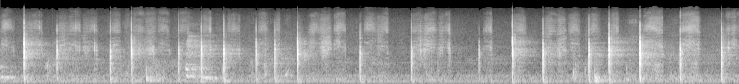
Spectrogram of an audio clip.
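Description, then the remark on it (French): Chalk taps and scrapes across a board in quick, irregular, fairly crisp strokes as the KPZ equation is written out in one dimension, with a few soft murmurs of a voice between the marks. “je réécris l'équation KPZ. j'écris à une dimension.”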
